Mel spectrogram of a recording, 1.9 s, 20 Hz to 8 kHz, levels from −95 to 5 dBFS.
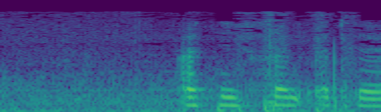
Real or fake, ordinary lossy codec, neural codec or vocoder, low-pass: real; MP3, 24 kbps; none; 7.2 kHz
